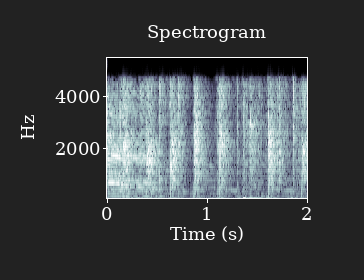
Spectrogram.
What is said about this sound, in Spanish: Bueno, en un ratito tenemos más chistes. ¡Aplauso entonces!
